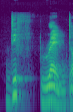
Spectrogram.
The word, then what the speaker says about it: different: Different. Olha só que interessante, tá? Different. Então você não fala different. Esse é do different não é pronunciado.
